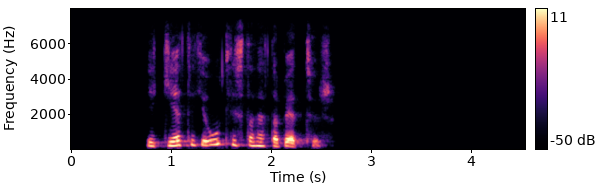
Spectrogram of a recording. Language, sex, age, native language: Icelandic, female, 60-69, Icelandic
